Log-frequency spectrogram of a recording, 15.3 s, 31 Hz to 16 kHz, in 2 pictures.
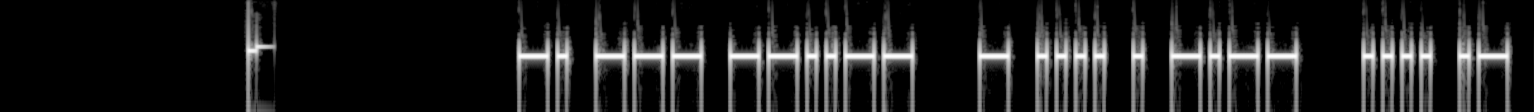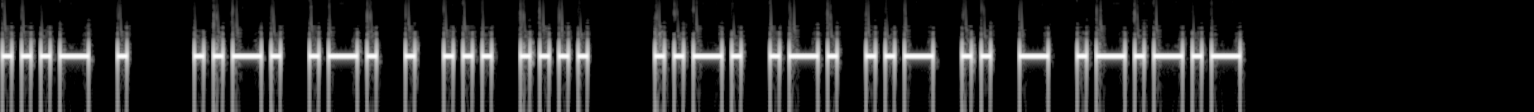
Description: Morse code, heard as a keyed tone, about 25 wpm, 700 Hz. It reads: NO, THEY HAVE FRESH FRUIT.
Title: Sentences from Top 1300 Words 25wpm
